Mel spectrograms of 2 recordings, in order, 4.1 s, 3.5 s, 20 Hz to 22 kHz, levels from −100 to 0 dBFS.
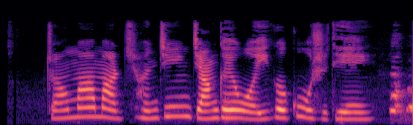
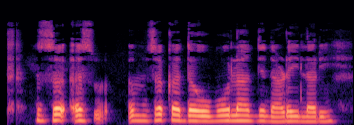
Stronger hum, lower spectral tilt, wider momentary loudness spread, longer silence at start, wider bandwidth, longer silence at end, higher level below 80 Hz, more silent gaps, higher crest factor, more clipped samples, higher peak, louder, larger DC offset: neither; second, -3 dB/octave vs -7.5 dB/octave; about the same, 12 LU vs 12 LU; first, 0.45 s vs 0.1 s; about the same, 11 kHz vs 11 kHz; second, 0 s vs 0.2 s; second, -86 dBFS vs -72 dBFS; neither; about the same, 18 dB vs 16 dB; neither; second, -10 dBFS vs -6 dBFS; second, -28 LUFS vs -21 LUFS; neither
